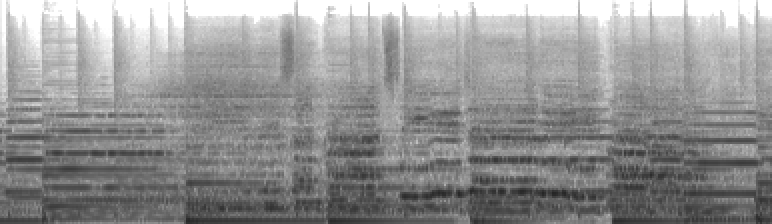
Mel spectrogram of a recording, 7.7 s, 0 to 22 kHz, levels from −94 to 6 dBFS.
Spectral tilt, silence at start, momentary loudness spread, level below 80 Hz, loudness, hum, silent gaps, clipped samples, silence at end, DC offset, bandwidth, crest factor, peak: -5.5 dB/octave; 0 s; 5 LU; -22 dBFS; -16 LUFS; none; none; under 0.1%; 0 s; under 0.1%; 15.5 kHz; 14 dB; 0 dBFS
